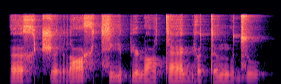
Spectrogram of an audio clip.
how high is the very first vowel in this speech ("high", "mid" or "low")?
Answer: mid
